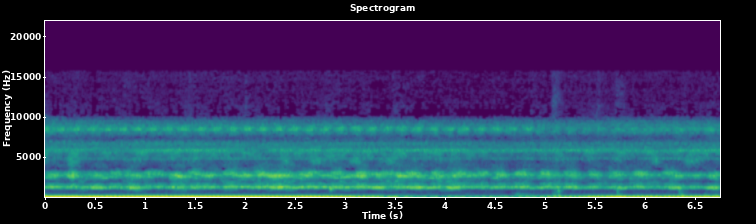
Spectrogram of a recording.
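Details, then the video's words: Frogs calling in the middle of the night: a deep, rapidly pulsing low drone runs throughout, with steady higher trilling layers above and a few faint clicks. "SUARA KODOK DITENGAH MALAM"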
